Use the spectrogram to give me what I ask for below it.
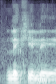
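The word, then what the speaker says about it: Lykke Li: Oh, is that how you say it? Licky Lee, yeah.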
